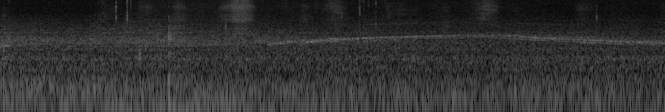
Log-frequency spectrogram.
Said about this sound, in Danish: Venter lige på øhm, ambulancen her.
